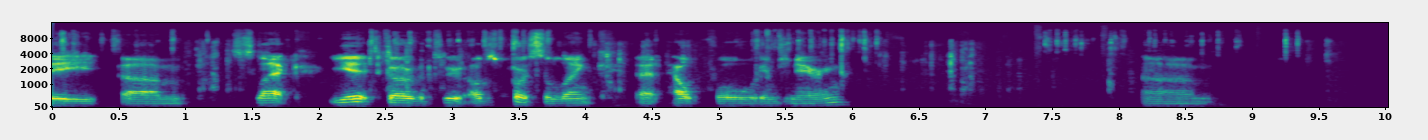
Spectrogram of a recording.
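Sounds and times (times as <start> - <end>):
faint keyboard typing clicks: 0.0 - 9.8.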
